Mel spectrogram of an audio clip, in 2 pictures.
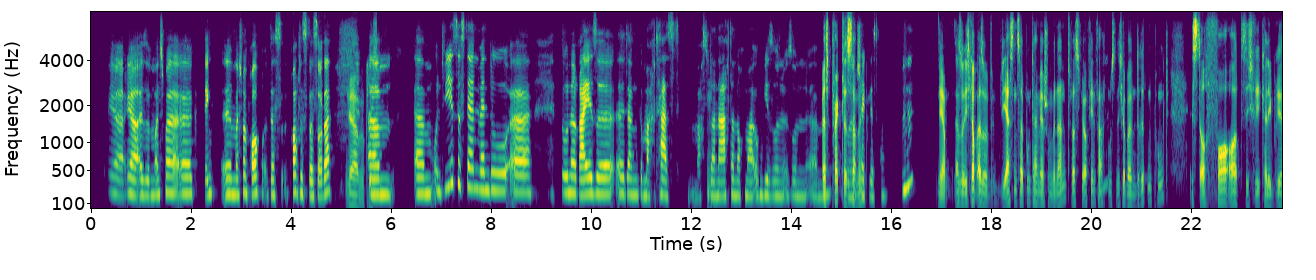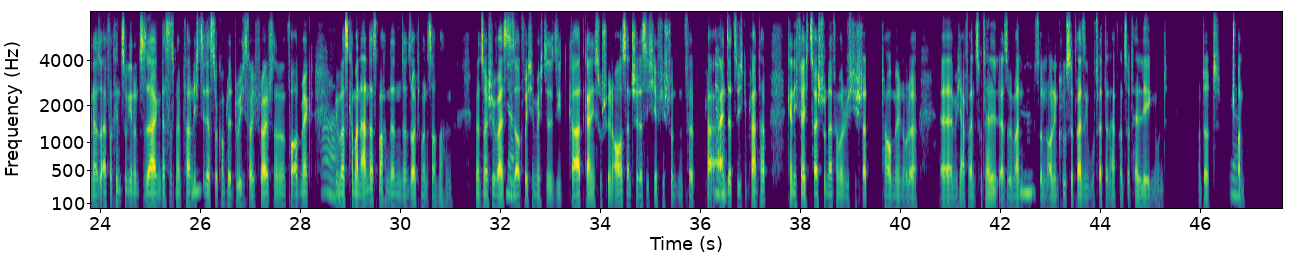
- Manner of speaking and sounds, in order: in English: "Best Practice"
- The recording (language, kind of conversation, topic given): German, podcast, Was ist dein wichtigster Reisetipp, den jeder kennen sollte?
